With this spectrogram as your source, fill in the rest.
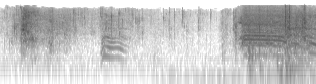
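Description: A man cries out in fright close by.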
